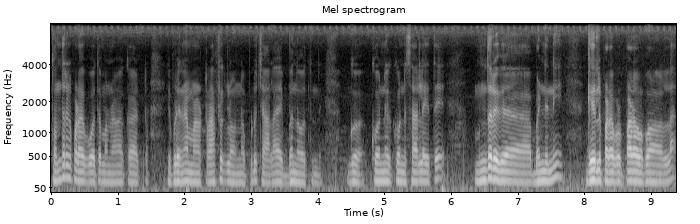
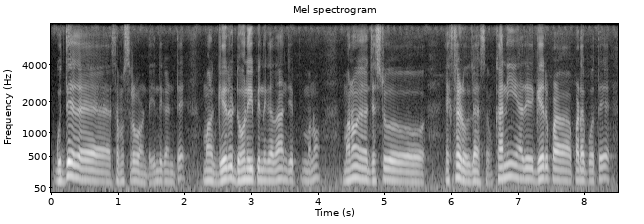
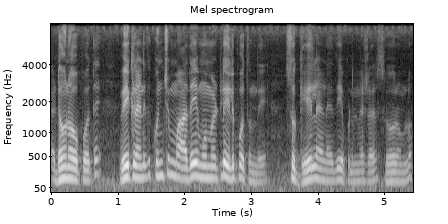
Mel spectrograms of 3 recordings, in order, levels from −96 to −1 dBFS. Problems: constant background noise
